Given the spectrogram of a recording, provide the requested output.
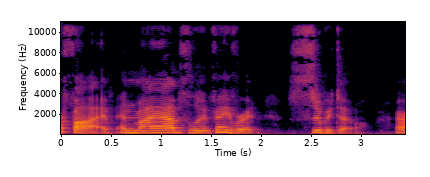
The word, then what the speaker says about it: subito: hard time remembering it it rhymes with stupid oh all right subito all right well I'm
